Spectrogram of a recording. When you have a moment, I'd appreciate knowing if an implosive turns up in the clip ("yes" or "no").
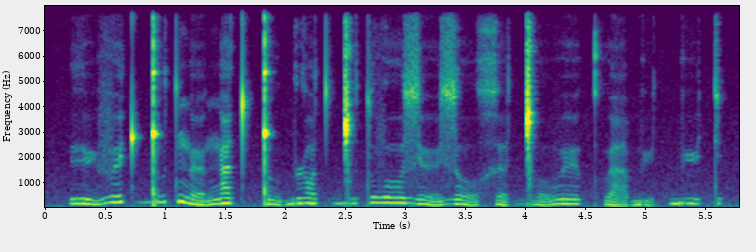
no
